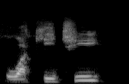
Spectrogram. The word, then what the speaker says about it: Uakti: is a Brazilian group called Wakichi, which is spelled U-A-K-T-I.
